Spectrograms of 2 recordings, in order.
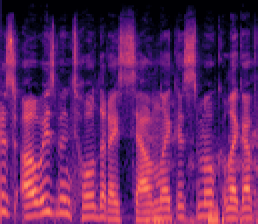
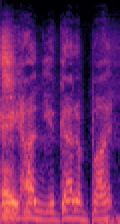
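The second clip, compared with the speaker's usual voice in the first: put-on smoker bumming a cigarette; mock raspy smoker voice; 3 semitones lower than usual. Host mocks how she thinks she sounds, put-on smoker voice. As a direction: play a husky pack-a-day smoker. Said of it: "that's literally how I feel like I sound".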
